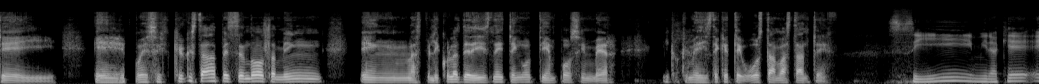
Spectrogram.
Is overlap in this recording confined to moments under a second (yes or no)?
yes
